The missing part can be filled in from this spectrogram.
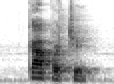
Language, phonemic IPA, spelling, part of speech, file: Dutch, /ˈkapərcə/, kapertje, noun, Nl-kapertje.ogg
- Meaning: diminutive of kaper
